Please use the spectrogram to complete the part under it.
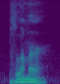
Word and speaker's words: plumber: Why is plumber pronounced plumber without the B?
